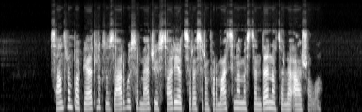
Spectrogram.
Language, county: Lithuanian, Telšiai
